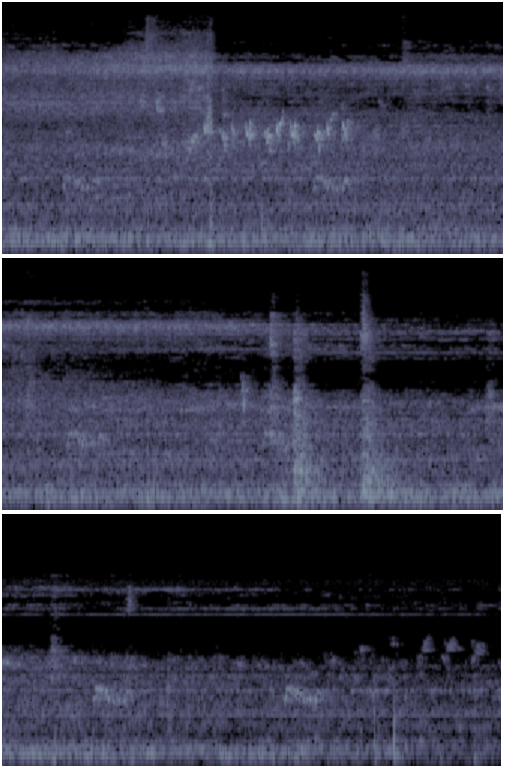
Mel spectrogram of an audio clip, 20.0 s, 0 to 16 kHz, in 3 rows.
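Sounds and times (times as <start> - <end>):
steady background hiss: 0.0 - 20.0
birds chirping: 0.6 - 8.3, 8.9 - 10.5, 14.0 - 15.5, 16.1 - 20.0.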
